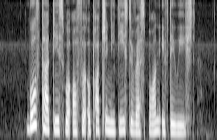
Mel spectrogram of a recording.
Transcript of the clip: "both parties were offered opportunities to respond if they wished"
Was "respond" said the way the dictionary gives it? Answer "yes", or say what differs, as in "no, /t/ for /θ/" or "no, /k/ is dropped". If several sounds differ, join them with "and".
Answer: yes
